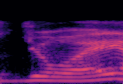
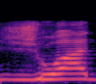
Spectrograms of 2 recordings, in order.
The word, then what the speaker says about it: Joie: I thought it was Joy. I didn't know. – As did I. – I looked up the pronunciation as in joie de vie. It's joie.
